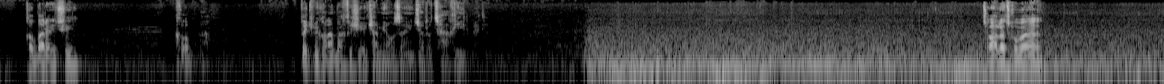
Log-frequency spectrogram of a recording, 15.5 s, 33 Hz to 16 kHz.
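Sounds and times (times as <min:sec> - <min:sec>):
speech: 0:00.4 - 0:01.2, 0:02.4 - 0:02.8, 0:04.0 - 0:06.5, 0:13.2 - 0:14.0
road noise inside a moving car: 0:06.6 - 0:15.5
car engine hum: 0:07.7 - 0:15.5.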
